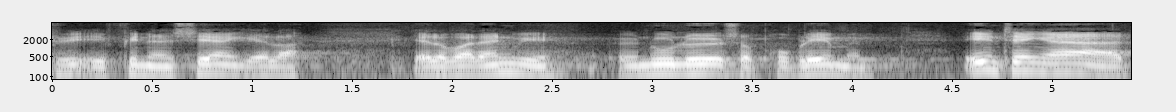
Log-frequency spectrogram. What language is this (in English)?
Danish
